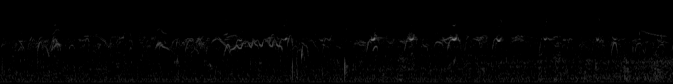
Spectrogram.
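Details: Thin peeping from a barn of roughly a thousand ducklings, softer at first, then several loud sharp cheeps spaced about half a second apart in the second half.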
